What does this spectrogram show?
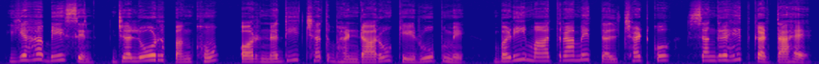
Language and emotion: Hindi, neutral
